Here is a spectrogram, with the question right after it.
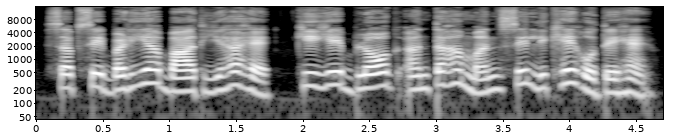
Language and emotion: Hindi, neutral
